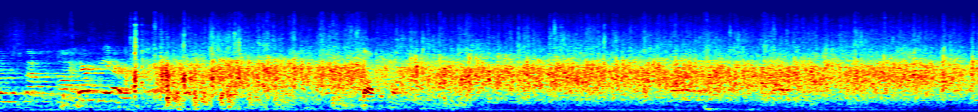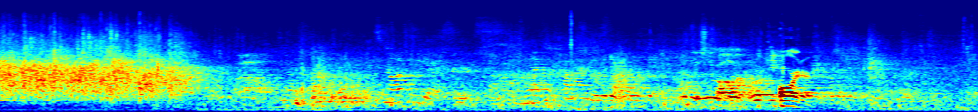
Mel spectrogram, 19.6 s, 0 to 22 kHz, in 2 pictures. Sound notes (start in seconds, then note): 3.6 voice fading; 4.6 applause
